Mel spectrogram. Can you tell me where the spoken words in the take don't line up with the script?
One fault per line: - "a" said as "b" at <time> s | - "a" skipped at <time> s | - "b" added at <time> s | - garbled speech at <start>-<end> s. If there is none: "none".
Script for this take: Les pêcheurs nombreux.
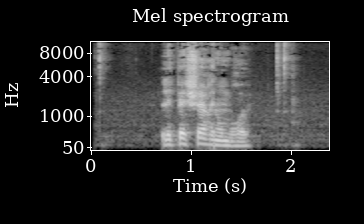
none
